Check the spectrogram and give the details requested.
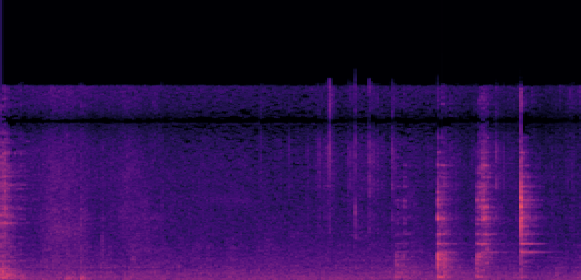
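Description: Cheese quesadilla frying in a non-stick pan, giving a faint steady sizzle. There is a sharp knock at the very start and a few light clicks of kitchen utensils about four to five seconds in.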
